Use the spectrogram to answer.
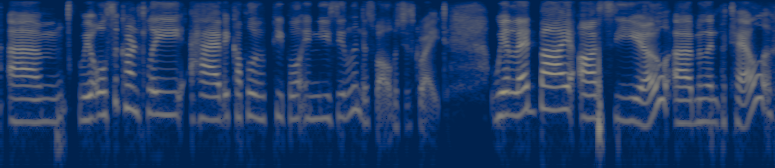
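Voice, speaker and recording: A woman's voice: fairly high pitch, fairly bright tone, dry recording. Female presenter from India, middle-aged, informal and keen conference delivery, close dry sound, slightly lo-fi. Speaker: marketing executive, guest presenter. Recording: dull, lo-fi online presentation audio.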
